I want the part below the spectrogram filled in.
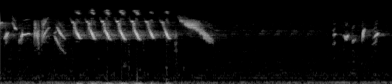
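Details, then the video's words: European goldfinch from France singing: a rapid tinkling run of high twittering notes, then a fast buzzy trill ending in a descending slur, followed by a pause and a few soft chirps. "chant de chardon"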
